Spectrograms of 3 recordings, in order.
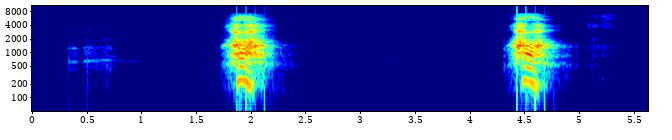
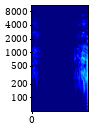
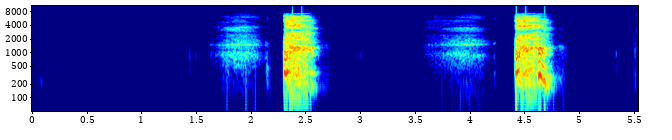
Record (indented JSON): {
  "exhalation_length": "5.6 s",
  "exhalation_amplitude": 29781,
  "exhalation_signal_mean_std_ratio": 0.26,
  "cough_length": "0.5 s",
  "cough_amplitude": 498,
  "cough_signal_mean_std_ratio": 0.37,
  "three_cough_length": "5.5 s",
  "three_cough_amplitude": 32768,
  "three_cough_signal_mean_std_ratio": 0.26,
  "survey_phase": "beta (2021-08-13 to 2022-03-07)",
  "age": "45-64",
  "gender": "Female",
  "wearing_mask": "No",
  "symptom_cough_any": true,
  "symptom_new_continuous_cough": true,
  "symptom_runny_or_blocked_nose": true,
  "symptom_diarrhoea": true,
  "symptom_fever_high_temperature": true,
  "symptom_onset": "3 days",
  "smoker_status": "Never smoked",
  "respiratory_condition_asthma": false,
  "respiratory_condition_other": false,
  "recruitment_source": "Test and Trace",
  "submission_delay": "2 days",
  "covid_test_result": "Positive",
  "covid_test_method": "RT-qPCR",
  "covid_ct_value": 27.6,
  "covid_ct_gene": "ORF1ab gene"
}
